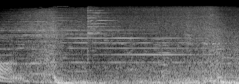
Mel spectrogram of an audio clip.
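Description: Rhythmic mechanical clatter of a printing press running, under background music.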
